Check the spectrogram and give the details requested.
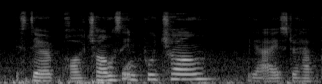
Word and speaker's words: Puchong: puchong which is spelled p-u-c-h-o-n-g oh my god i don't know the spelling but it is pronounced as puchong but this is poi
